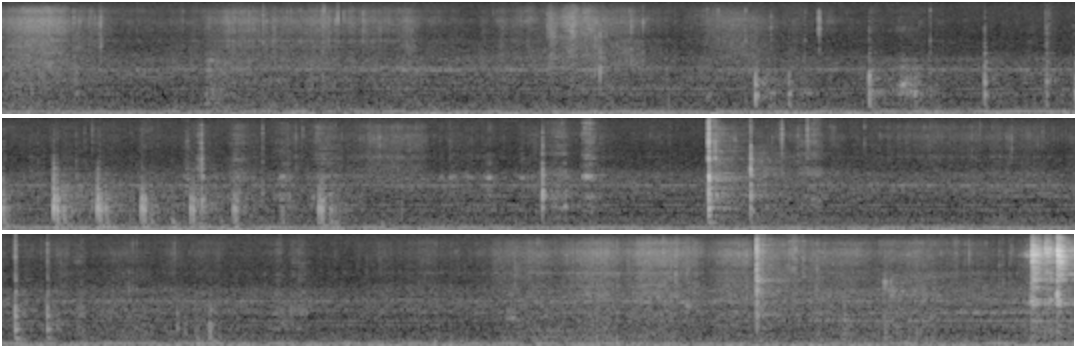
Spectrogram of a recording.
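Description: Scattered light clicks, taps and scrapes of a knife against a baking dish as a puff pastry pie lid is trimmed, busiest about five to seven seconds in, over a steady low hum. A louder knock comes near the end.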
